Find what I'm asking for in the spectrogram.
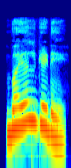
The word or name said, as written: ಬಯಲ್ಕಡೆ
